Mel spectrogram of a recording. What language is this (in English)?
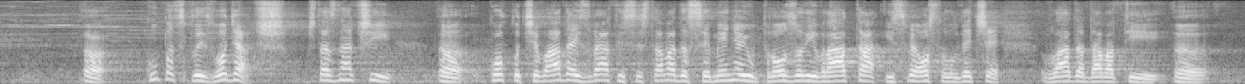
Serbian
